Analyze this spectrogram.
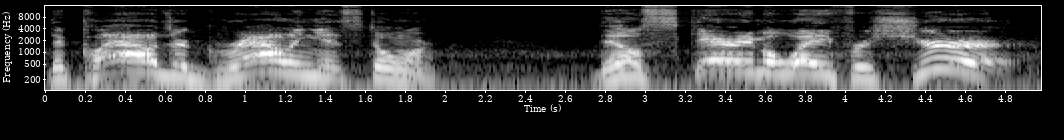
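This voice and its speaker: A man puts on a character voice pitched extremely high and talks at a fairly slow pace. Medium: read story. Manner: flustered, repeats words.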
